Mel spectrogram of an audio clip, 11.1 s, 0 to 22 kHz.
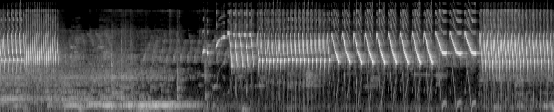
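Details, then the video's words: Canary master song intended to train other birds and provoke stalled singers. A dense trill opens, a quieter stretch follows with faint low sounds, then rapid trills and falling sweeps build into a loud closing trill. "Kicau Burung Kenari 106 II GACOR PANJANG Cocok untuk Masteran Super"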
